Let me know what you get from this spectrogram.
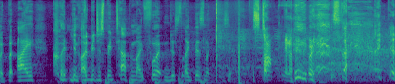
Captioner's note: laughter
